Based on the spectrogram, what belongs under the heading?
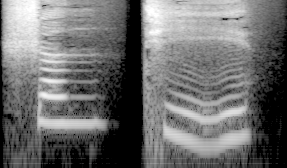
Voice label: "shen1ti3", Chinese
